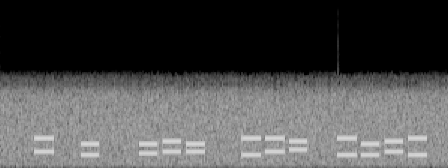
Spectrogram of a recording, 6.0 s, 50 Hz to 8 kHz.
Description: DTMF, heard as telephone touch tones, dialled by machine, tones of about 250 ms, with phone line noise. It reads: 9 1 487 390 3183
